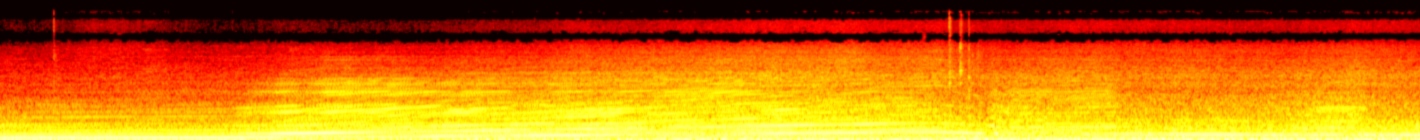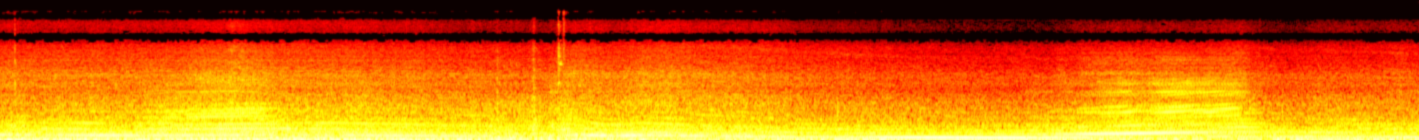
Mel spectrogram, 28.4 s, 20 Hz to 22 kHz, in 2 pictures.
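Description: Ferrari F355's 3.5-litre V8 on standard exhaust, heard from inside the cabin, accelerating hard. The revs climb for several seconds, drop at a gear change about ten seconds in, then rise and fall through further shorter pulls and lifts, with a last strong climb near the end.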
